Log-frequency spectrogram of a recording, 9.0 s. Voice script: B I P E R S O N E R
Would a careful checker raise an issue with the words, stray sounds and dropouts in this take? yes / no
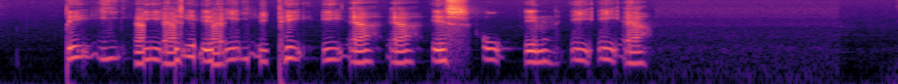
yes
